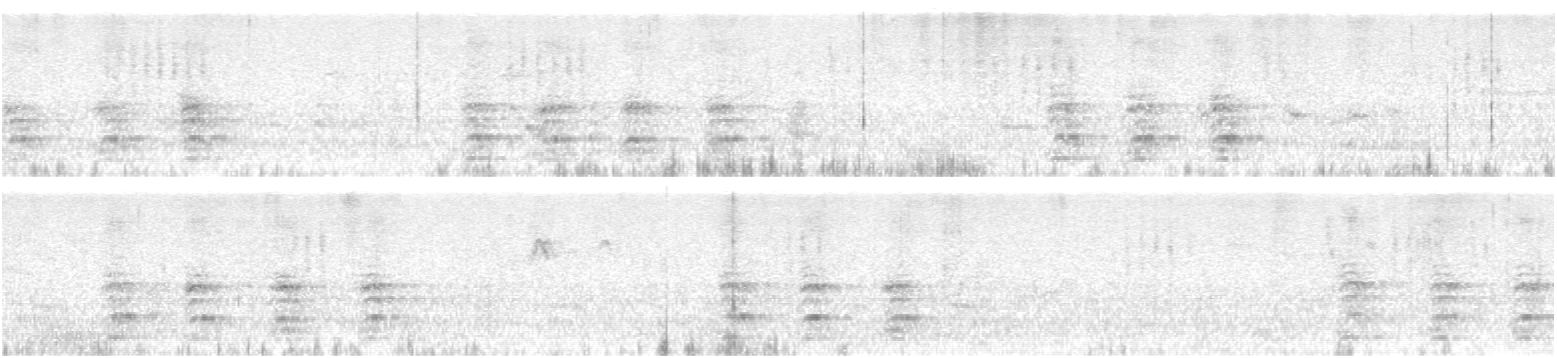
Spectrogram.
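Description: A man calls out commands to a dog outdoors.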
